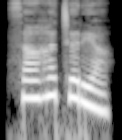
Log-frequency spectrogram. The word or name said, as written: ಸಾಹಚರ್ಯ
